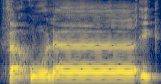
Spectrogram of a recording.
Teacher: اجتمع حرف المد والهمزة في كلمة فأولئك، إذن كلمة واحدة، إذن مد واجب متصل أربعة أو خمس حركات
